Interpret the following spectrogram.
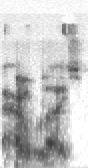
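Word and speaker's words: Aulë: But apparently that should be pronounced Aule.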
